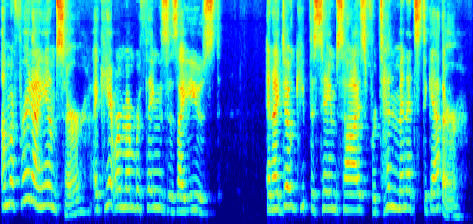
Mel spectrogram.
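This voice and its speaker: A woman's voice: a little high, expressive, moderate pace, fairly bright tone. A woman voicing a polite, bewildered but plucky little girl in a storybook live read, earnest and prim. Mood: polite, confused. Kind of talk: live reading of an abridged classic story.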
